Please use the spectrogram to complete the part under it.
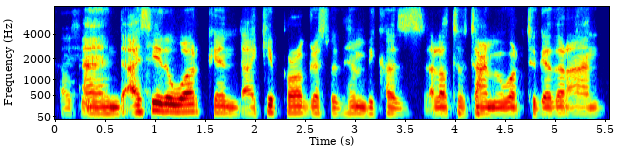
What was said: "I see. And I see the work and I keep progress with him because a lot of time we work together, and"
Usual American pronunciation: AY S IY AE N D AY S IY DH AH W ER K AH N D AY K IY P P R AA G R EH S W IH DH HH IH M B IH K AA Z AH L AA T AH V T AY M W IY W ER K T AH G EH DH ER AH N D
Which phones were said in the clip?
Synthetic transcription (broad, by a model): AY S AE N D AY S IY DH AH W ER K AH N D AY K IY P P R AA G R EH S W IH DH HH IH M B IH K AA Z AH L AA T AH V T AY M W IY W ER K T AH G EH DH ER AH N D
